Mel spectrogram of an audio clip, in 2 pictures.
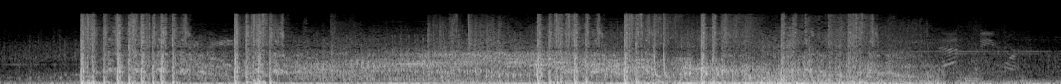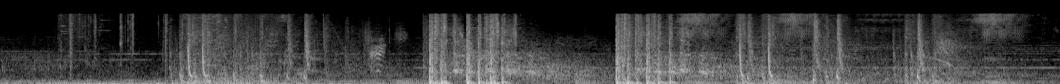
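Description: Mass Effect: Andromeda combat with dense, loud rapid-fire weapon bursts and single shots, close and continuous, broken by brief lulls. A voice speaks over the fighting.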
